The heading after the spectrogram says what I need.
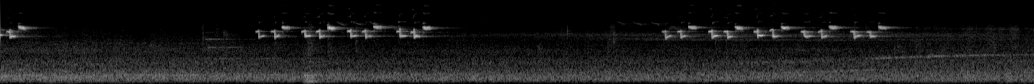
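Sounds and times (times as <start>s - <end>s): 
great tit singing: 0.0s - 0.4s, 2.1s - 5.2s, 6.1s - 9.0s.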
